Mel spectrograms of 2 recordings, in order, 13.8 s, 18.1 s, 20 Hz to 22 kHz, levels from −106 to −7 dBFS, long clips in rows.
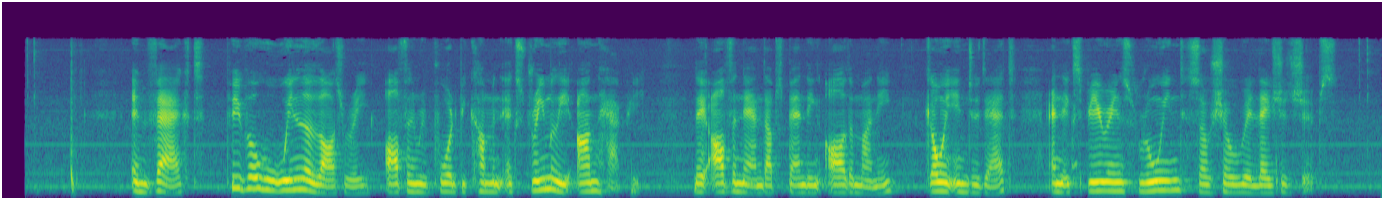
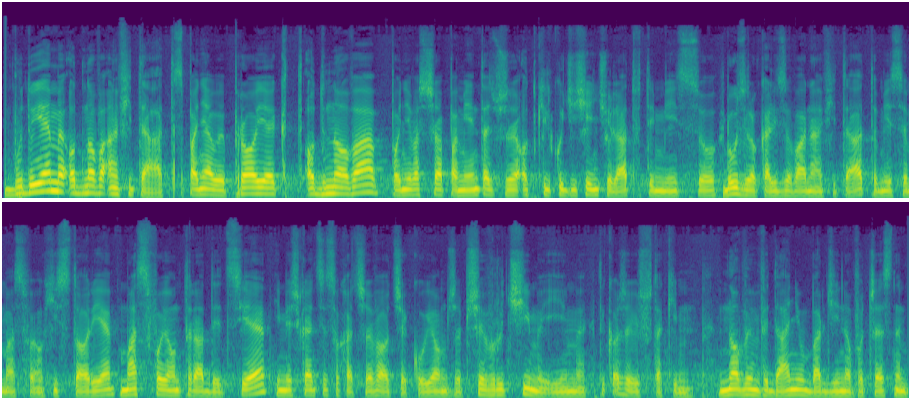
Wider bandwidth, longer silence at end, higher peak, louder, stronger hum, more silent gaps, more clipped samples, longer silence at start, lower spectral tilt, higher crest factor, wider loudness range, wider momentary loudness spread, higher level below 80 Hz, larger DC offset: second, 10 kHz vs 12 kHz; first, 0.5 s vs 0 s; about the same, 0 dBFS vs -2 dBFS; about the same, -18 LUFS vs -17 LUFS; neither; neither; neither; first, 0.3 s vs 0 s; second, -5 dB/octave vs -8 dB/octave; first, 20 dB vs 14 dB; about the same, 2 LU vs 4 LU; first, 17 LU vs 8 LU; second, -80 dBFS vs -42 dBFS; neither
